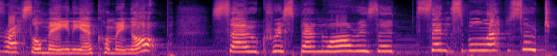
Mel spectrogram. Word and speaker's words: Benoit: So today we are going to be covering the case of Chris Benoit. – Yes, Benoit.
